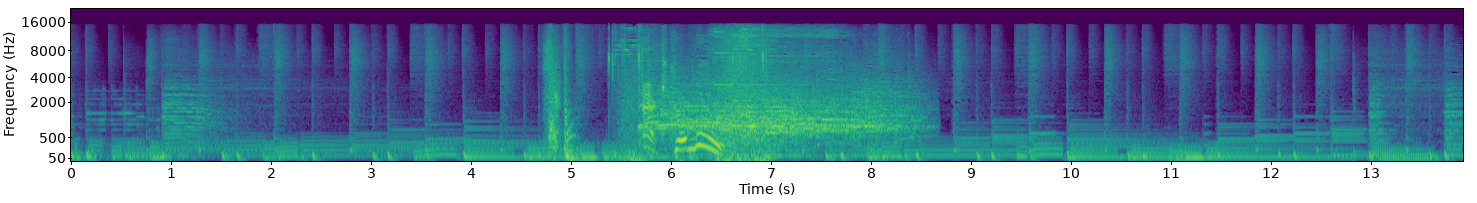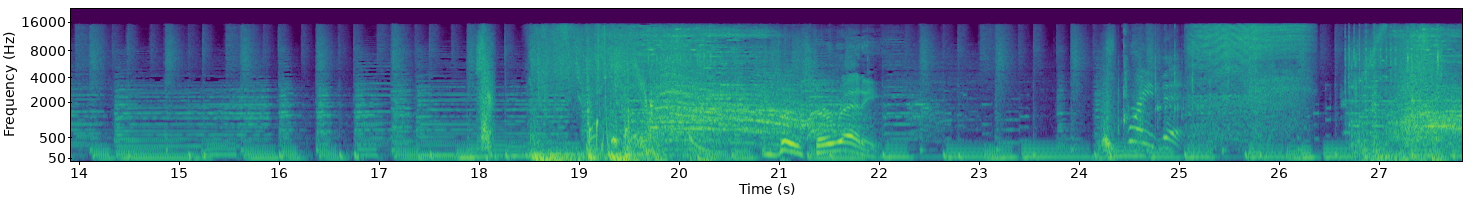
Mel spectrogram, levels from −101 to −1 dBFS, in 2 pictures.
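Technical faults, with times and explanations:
No technical faults were detected anywhere in the clip.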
